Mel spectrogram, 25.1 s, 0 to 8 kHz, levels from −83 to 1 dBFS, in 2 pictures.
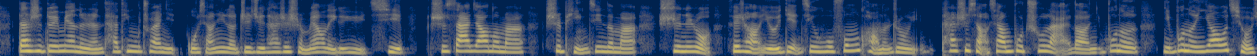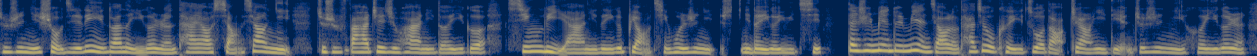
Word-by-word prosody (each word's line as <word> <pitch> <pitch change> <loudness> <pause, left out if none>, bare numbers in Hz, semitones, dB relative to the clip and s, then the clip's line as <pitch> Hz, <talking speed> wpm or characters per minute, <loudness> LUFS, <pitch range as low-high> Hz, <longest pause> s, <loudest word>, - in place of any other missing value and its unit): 但 285 0 +6
是 285 0 +4
对 280 +1 +3
面 275 -1 +3
的 235 - +3
人 195 -1 +1
他 250 +4 -3
听 270 +2 +1
不 260 - +1
出 265 - -5
来 245 - +3
你 210 -3 -1
“我 215 -1 +1
想 205 -2 -1
你 240 +1 +1
了” 210 -2 +1
这 235 +2 0
句 230 -1 +1
它 230 +2 -1
是 245 +1 +1
什 245 -4 -1
么 180 - 0
样 235 +1 0
的 205 - +1
一 - - +1
个 210 - -1
语 210 -2 -2
气。 215 -5 -1 0.2
是 275 - -1
撒 280 +1 +4
娇 275 0 +4
的 270 -1 +2
吗？ 230 -2 0 0.2
是 280 - -2
平 220 -7 -1
静 260 +1 0
的 245 - +3
吗？ 210 -2 0 0.2
是 275 -2 +1
那 260 0 +4
种 225 -6 +3
非 275 -1 +3
常 255 -7 +3
有 200 -1 +5
一 - - +4
点 230 -2 0
近 255 +3 0
乎 255 - +3
疯 300 +5 +1
狂 270 -9 -1
的 190 - 0
这 230 +4 -1
种 205 -3 0 0.2
他 295 0 -1
是 300 +2 0
想 270 -3 0
象 265 -2 +4
不 285 -1 +2
出 285 +2 -1
来 255 -9 0
的。 200 -2 +1
你 205 +1 -2
不 290 +6 -1
能 245 -5 +3 0.2
你 240 -3 0
不 300 +6 +3
能 260 -3 +4
要 295 +2 +5
求 250 -10 0
就 235 +2 -2
是 245 +1 -1
你 220 -2 +1
手 230 -3 -1
机 220 +2 -1
另 275 +1 +2
一 230 - +1
端 240 0 0
的 225 - +1
一 - - -2
个 215 +1 0
人， 190 -2 -1
他 220 +1 -5
要 220 -1 -1
想 215 -1 -5
象 260 -2 0
你， 190 -4 0 0.2
就 240 - -1
是 235 0 -3
发 230 0 0
这 245 0 +1
句 230 -1 -1
话 215 -1 -2
你 195 0 -2
的 195 -1 -3
一 195 +1 -2
个 210 0 -2 0.2
心 270 0 0
理 255 -4 +4
呀、 190 0 -2
你 185 -1 -2
的 200 - -1
一 195 - 0
个 220 - +2
表 240 +1 -2
情， 210 - -6
或 225 0 0
者 215 - +2
是 225 0 -2
你 200 -3 -3 0.2
你 215 0 -1
的 205 0 +1
一 185 - +3
个 195 - +1
语 195 0 -3
气。 210 -2 -4 0.2
但 310 -1 +3
是 305 +1 +2
面 305 0 +3
对 295 -1 0
面 290 -4 +1
交 225 -3 0
流， 200 -2 -3
它 255 +5 -5
就 275 0 0
可 230 0 -4
以 195 -1 0
做 225 +2 -2
到 205 -2 -4
这 - - -4
样 200 -4 -3
一 200 -1 -3
点， 195 -1 -6
就 230 - -5
是 240 0 -4
你 200 -3 -4
和 215 0 -6
一 200 0 -1
个 225 +2 -2
人， 205 -3 -1
230 Hz, 330 characters per minute, -23 LUFS, 210-260 Hz, 0.2 s, 但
